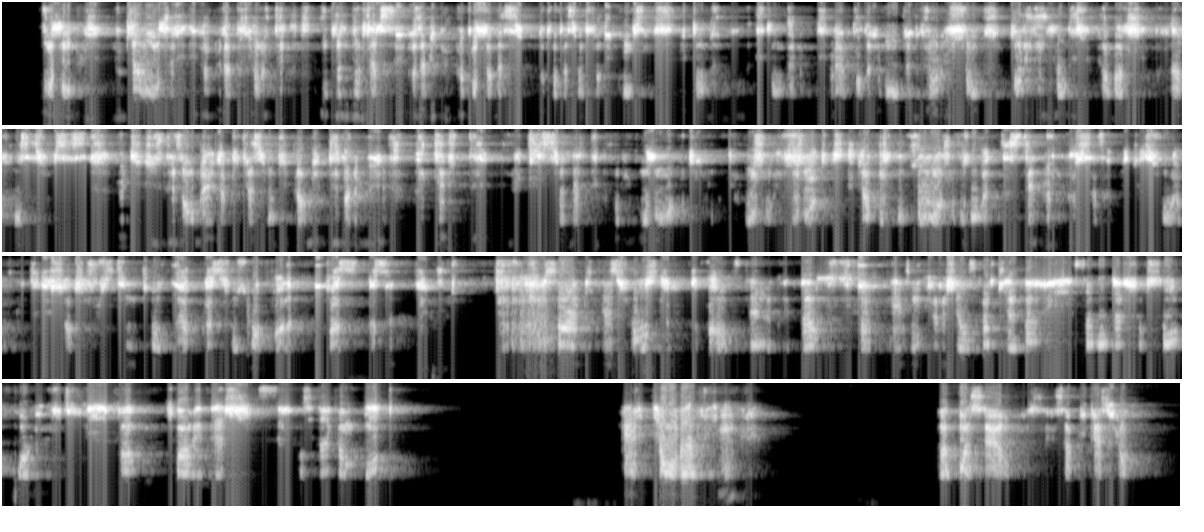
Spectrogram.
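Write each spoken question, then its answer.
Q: À quoi servent ces applications ?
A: À évaluer la qualité nutritionnelle des produits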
